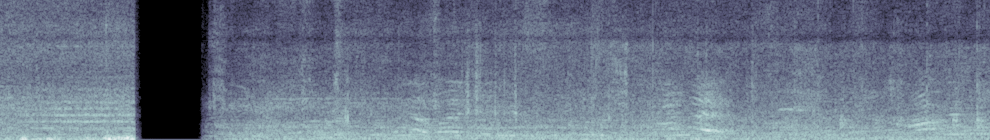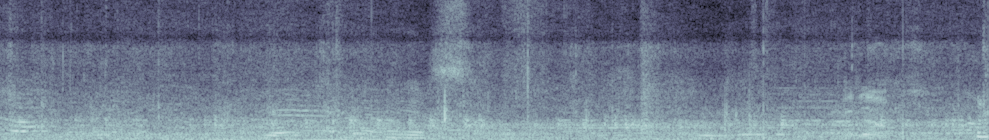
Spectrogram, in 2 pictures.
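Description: Outdoors, a busy market murmurs with distant voices and bustle.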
